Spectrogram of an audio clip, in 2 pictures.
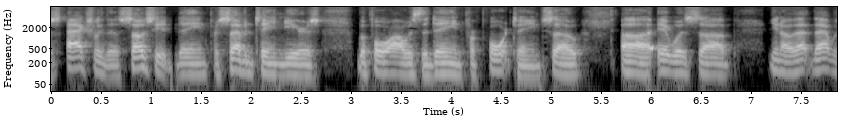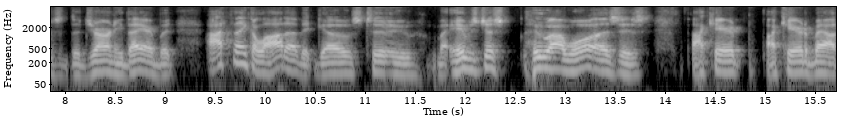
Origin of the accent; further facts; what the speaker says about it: Clarksdale, Mississippi, United States; I grew up in Clarksdale, Mississippi, where my dad owned WROX radio, and I, you know, knew all of that. Grew up with dances on Friday and Saturday night.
